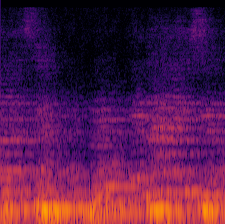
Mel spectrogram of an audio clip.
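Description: Many voices singing a song together as a group, holding long sustained notes.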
